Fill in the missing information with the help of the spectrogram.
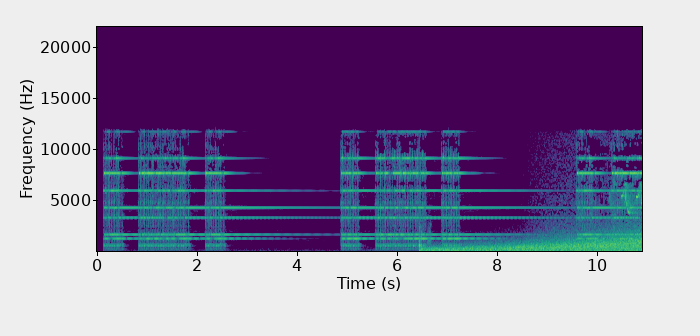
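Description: Telephone bell ringing in short bursts. The ringing dies away, then starts again about five seconds in. From about six seconds a rushing noise swells in and grows louder, with the bell still ringing faintly over it.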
